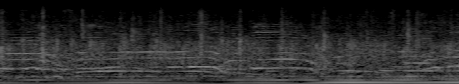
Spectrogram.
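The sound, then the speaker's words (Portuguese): An audience at a Portuguese-language church service claps steadily to glorify the Father, a dense wash of applause running throughout, while a man's voice speaks loudly over it and sustained music tones hum underneath. “Dê um aplauso, glorifique ao Pai, honre ao Pai, honre ao Pai, honre ao Pai, exalte ao Pai.”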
